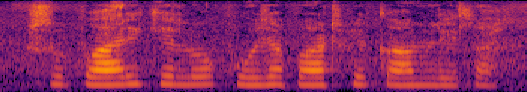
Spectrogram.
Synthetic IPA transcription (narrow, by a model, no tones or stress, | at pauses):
sʊpaːɾikeloːɡ̚puːd͡ʒapaːʈʰpekaːmleːt̪aːɦɛ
